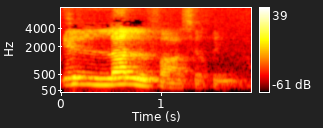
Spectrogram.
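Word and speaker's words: إِلَّا الْفَاسِقِينَ: together, illa and al-fasiqeena, then you combine this lam with this lam, so illal fasiqeen. Illal. So when you do that, then this will be, alif will not be pronounced, and we put a little sad on that, which means hamzatul wasl. It is written, but do not pronounce alif anymore. So pronounce as illal fasiqeen.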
